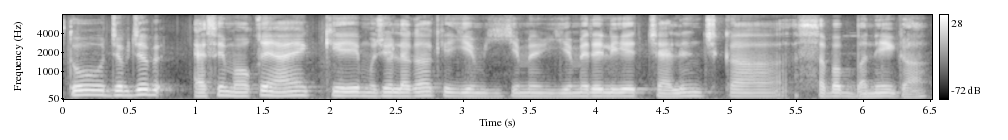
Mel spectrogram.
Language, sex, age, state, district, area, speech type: Urdu, male, 18-30, Delhi, South Delhi, urban, spontaneous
